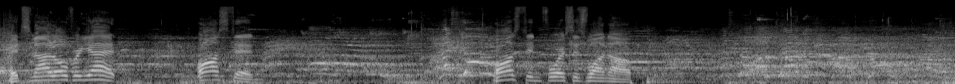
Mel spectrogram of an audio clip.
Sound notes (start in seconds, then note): 3.1 shouting; 6.7 shouting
